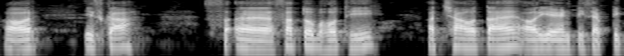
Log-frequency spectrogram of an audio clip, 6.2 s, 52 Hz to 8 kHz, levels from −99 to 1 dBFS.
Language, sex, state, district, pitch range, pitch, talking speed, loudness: Hindi, male, Uttar Pradesh, Gorakhpur, 115-130 Hz, 125 Hz, 125 wpm, -16 LUFS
